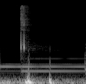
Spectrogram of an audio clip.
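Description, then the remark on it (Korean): A single heartbeat thuds close and deep, a low double thump in quick succession, sitting over a faint steady hum with no talking. “얼른 8시가 오기를 바라는 제 마음 들리세요?”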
